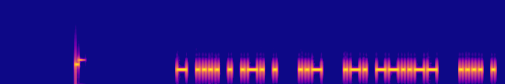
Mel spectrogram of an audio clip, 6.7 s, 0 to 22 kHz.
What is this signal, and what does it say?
Morse code, heard as a keyed tone, about 28 wpm, 700 Hz. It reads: THERE U R, HE
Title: Sentences from Top 100 Words and Abbreviations 28wpm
